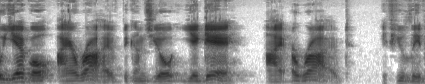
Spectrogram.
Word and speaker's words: llegué: So, yo llego, I arrive, becomes yo llegué, I arrived. If you leave out the U, it'd be pronounced llegué, and that's not what we're looking for.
